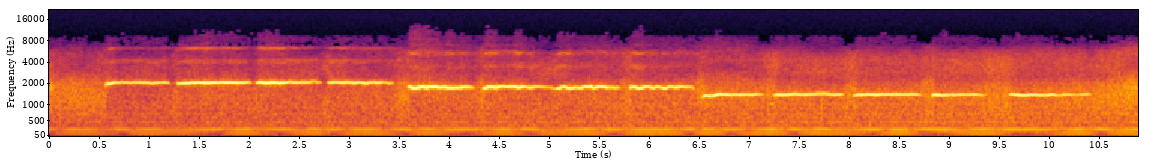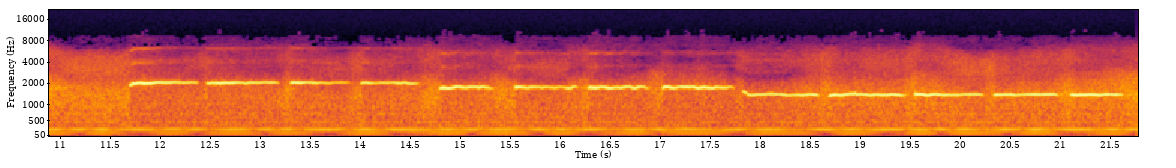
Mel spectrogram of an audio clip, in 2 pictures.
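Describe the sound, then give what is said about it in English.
A sustained human whistle accompanies a drinking ritual in which leaves are beaten against a baby's body. Each held tone steps down in pitch across a three-note phrase, and the phrase repeats twice over a low, steadily pulsing background drone. “so that you'd hear the ch of the leaves beating on the body of the baby, and then this whistle.”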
